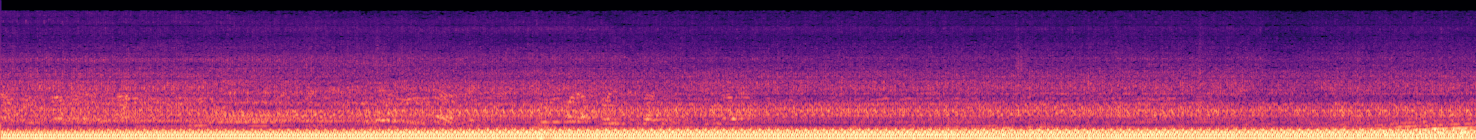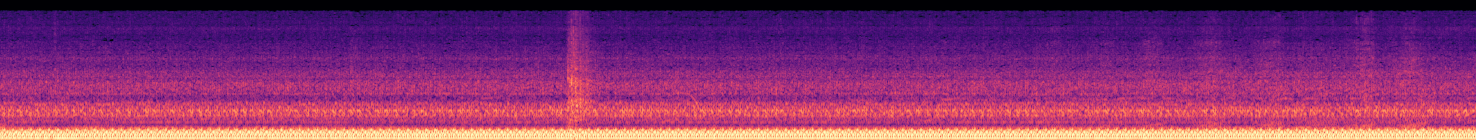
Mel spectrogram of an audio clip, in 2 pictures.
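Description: Honda Civic EG hatchback drag car's engine idling steadily, its pitch holding constant throughout.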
